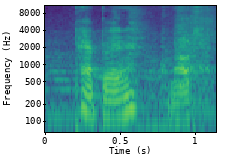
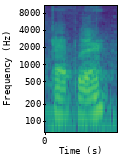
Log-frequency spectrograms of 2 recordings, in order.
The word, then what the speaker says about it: Pepe: ways of the camp taking care of babies pepe pronounced pepe pepe and lupe learning simple jobs like sweeping and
